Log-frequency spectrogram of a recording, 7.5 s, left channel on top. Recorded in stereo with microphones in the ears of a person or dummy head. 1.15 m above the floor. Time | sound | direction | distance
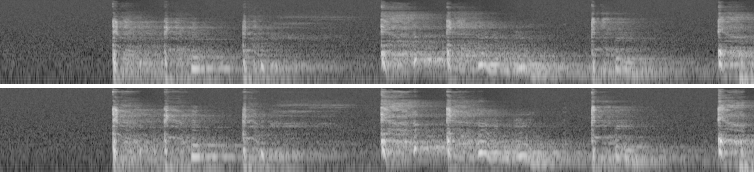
1.1 | a cough | 20° right (ahead or behind) | 2 m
